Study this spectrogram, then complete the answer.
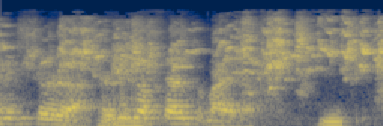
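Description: Exotic birds at a bird farm, rosellas among them with pigeons nearby, squawk and chatter loudly and continuously close by, harsh overlapping calls filling the scene.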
